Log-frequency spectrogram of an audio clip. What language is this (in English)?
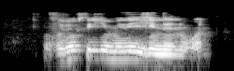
Kabyle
